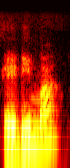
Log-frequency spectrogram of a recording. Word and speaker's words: oedema: These are used to prevent this called, this written as OEDEMA. It is called, pronounced as edema.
